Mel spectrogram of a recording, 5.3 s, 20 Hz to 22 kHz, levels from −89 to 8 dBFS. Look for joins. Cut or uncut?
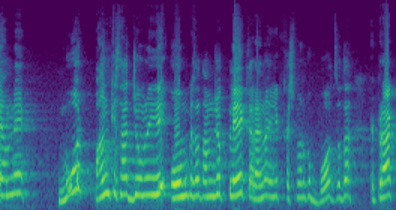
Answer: uncut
